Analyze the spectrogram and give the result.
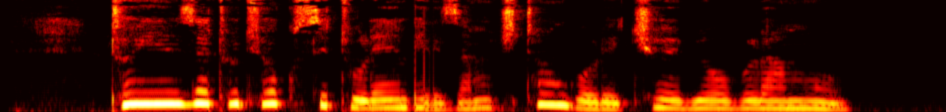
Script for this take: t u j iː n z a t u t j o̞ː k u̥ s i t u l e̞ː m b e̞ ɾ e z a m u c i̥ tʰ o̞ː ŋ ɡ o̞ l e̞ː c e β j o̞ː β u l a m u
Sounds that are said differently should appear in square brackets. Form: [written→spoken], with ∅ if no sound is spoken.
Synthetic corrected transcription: t u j iː n z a t u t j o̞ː k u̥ s i t u l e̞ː m [b→p] e̞ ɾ e z a m u c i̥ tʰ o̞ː ŋ ɡ o̞ l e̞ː c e β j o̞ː β u l a m u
